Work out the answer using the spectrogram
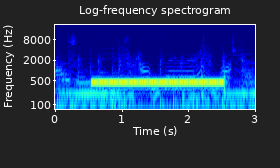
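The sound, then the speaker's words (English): A telephone rings with no answer: one steady, mid-pitched ring-back tone sounds for about two seconds, then stops. People talk before and during the tone. “No, I don't think Denise wants to pick up. Let's try the other dialing machine, though. Could be a dead number.”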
